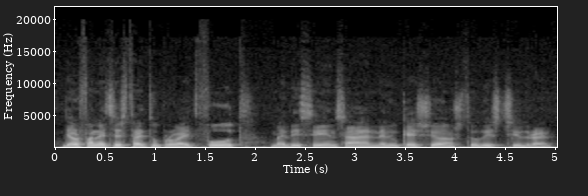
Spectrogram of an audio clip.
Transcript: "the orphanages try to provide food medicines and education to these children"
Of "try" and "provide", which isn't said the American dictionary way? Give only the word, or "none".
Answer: provide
